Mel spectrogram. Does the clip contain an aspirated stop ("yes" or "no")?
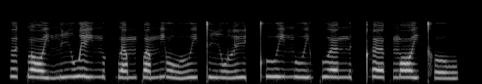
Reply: yes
